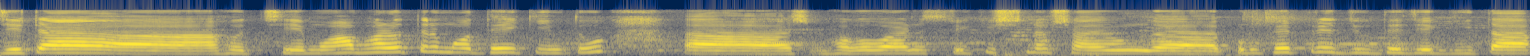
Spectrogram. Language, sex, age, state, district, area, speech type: Bengali, female, 45-60, West Bengal, South 24 Parganas, urban, spontaneous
